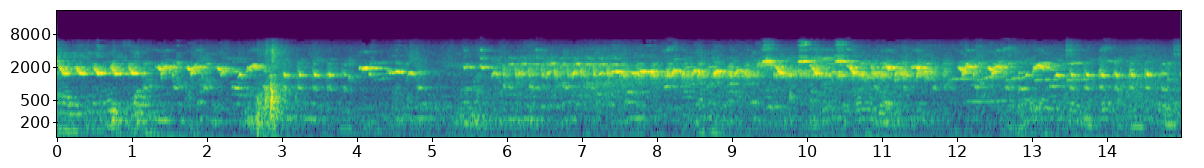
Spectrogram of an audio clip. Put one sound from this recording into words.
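Songbirds sing in rapid warbling trills, heard through a television speaker.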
